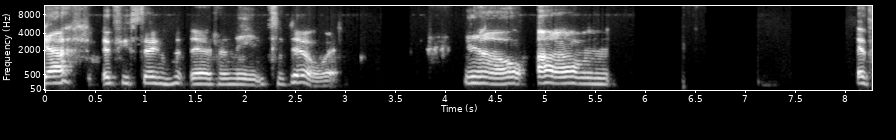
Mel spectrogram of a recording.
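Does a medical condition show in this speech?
Yes: cerebral palsy; speaks better than types.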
